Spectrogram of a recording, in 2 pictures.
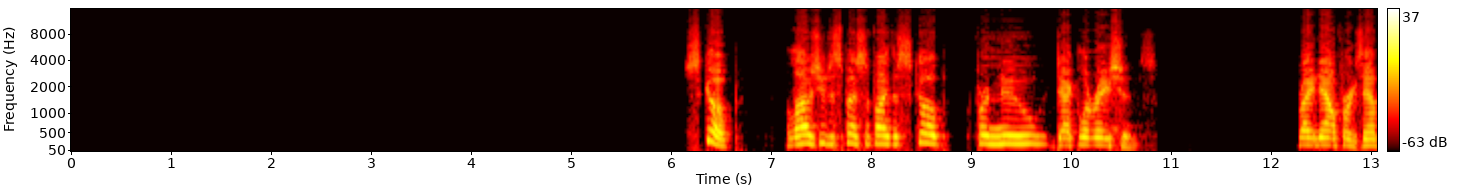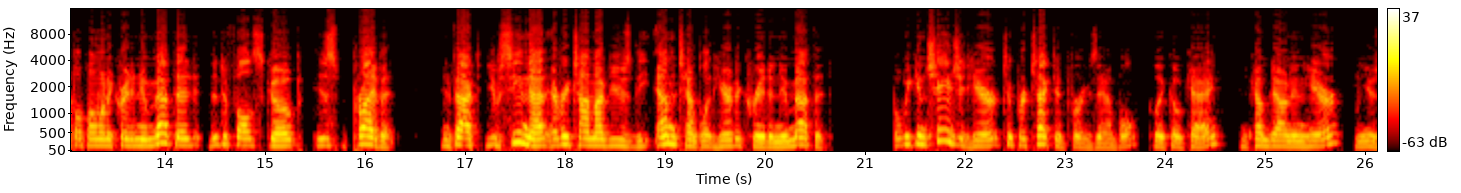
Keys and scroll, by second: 2.1 typing, 16.7 i, 23.5-25.0 typing.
